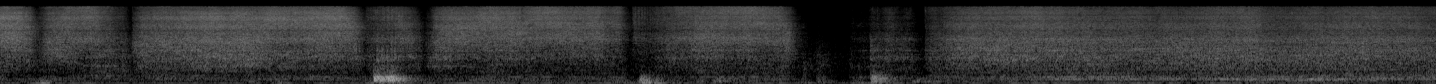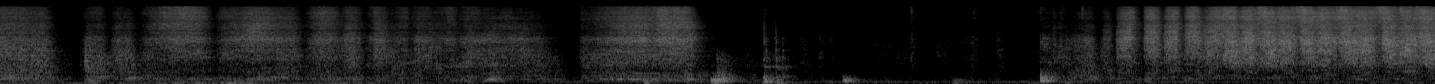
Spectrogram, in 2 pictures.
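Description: Dried drywall joint compound being hand-sanded for the finish sanding: a steady scratchy rasp of abrasive strokes over the wall in long spells, broken by a few brief pauses and a quieter stretch about three quarters of the way through.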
